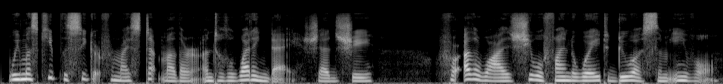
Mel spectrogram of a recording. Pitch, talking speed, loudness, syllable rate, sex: 180 Hz, 225 wpm, -19 LUFS, 5.6 syllables/s, female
